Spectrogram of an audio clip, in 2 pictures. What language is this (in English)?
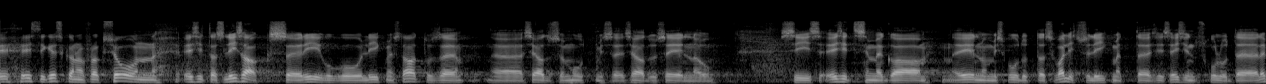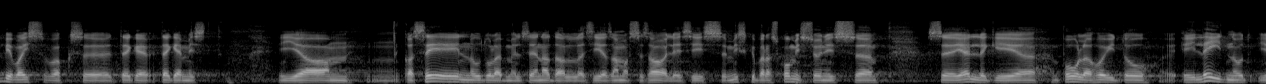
Estonian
